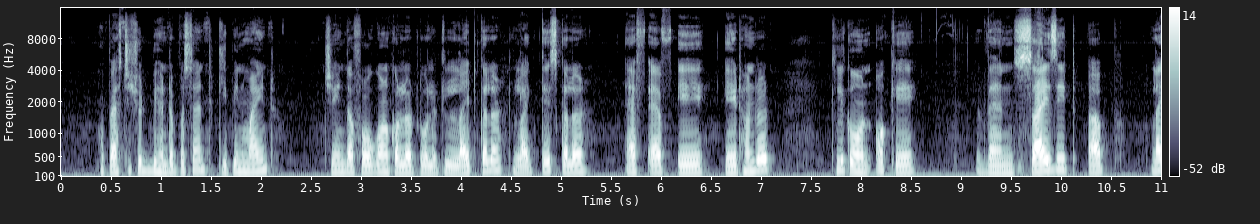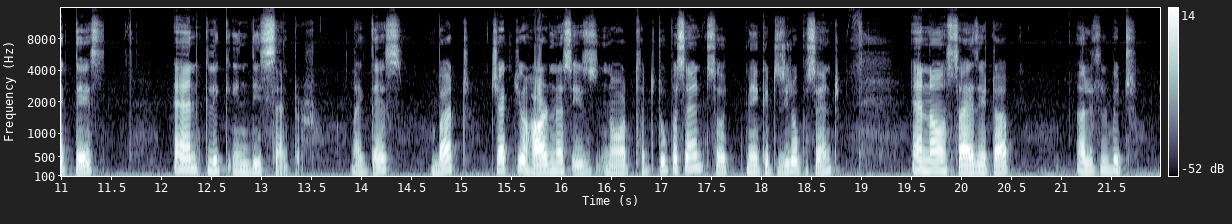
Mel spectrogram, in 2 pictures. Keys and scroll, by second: 14.7 ctrl+alt+z.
